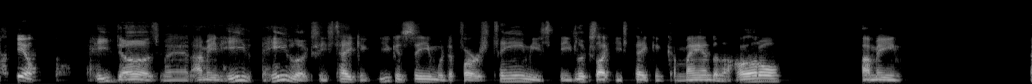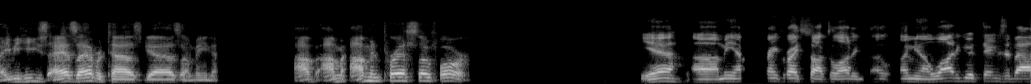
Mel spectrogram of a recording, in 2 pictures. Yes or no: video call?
yes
